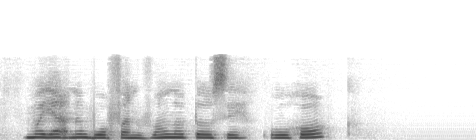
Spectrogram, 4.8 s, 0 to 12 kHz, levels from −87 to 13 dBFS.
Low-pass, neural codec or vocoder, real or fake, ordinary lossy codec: 7.2 kHz; codec, 16 kHz, about 1 kbps, DyCAST, with the encoder's durations; fake; AAC, 32 kbps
